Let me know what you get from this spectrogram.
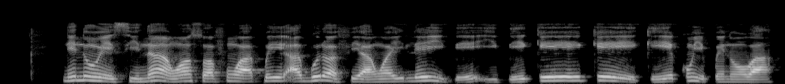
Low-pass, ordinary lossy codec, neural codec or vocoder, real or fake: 7.2 kHz; none; none; real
